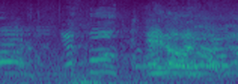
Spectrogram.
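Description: Rugby players and spectators shouting calls at a ruck, heard from a distance through the pitch-side microphone.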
